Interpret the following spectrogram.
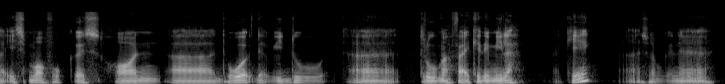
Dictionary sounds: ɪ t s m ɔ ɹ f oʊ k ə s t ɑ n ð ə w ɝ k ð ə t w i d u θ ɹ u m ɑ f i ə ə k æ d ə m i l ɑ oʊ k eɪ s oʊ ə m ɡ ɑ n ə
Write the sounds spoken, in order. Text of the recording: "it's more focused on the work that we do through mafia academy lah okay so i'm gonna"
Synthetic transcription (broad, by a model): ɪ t s m ɔ f oʊ k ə s ɑ n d ə w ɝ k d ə t w i d u t ɹ u m ɑ f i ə k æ d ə m i l ɑ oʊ k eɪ s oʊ ə m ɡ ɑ n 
